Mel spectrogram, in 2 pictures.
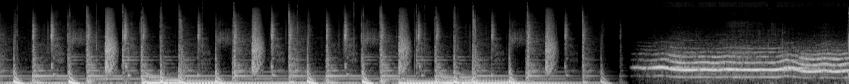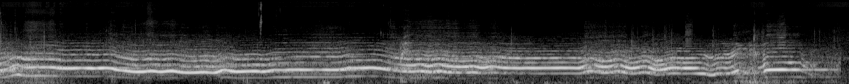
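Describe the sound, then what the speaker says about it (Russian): After a burst of rhythmic percussive music, a muezzin's single amplified voice chants a long, wavering call to prayer with sliding pitch, echoing from minaret loudspeakers in the mountains of Turkey. "Это муадзин призывает всех мусульман на молитву,"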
